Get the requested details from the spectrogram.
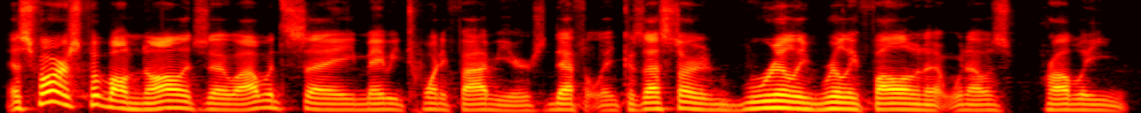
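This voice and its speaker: Hosting a live sports watch-party stream, a man in his late thirties chats casually and reads viewer comments aloud. He rambles, restarting often and filling gaps with "like" and "you know." His mid-range voice runs a little fast, and the sound is dry and close with little room echo.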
